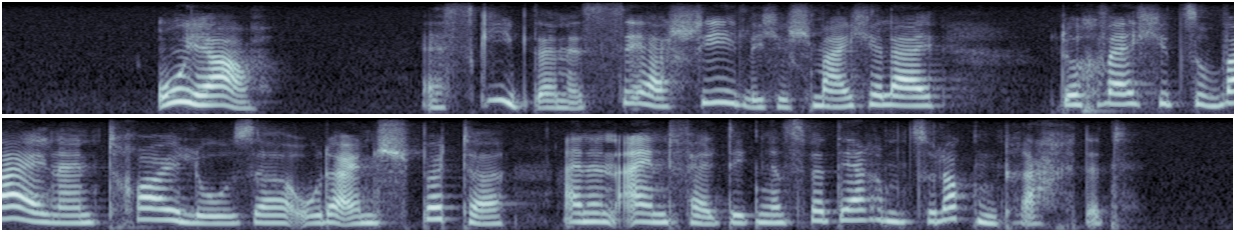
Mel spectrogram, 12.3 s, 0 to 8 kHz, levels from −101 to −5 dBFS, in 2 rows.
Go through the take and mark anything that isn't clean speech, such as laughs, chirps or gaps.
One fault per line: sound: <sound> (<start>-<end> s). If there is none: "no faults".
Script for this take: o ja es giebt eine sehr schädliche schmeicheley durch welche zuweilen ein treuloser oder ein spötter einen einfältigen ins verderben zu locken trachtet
no faults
